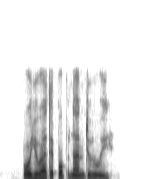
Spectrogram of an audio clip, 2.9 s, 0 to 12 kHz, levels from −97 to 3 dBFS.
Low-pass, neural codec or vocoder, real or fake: 7.2 kHz; codec, 16 kHz, 2 kbps, FunCodec, trained on Chinese and English, 25 frames a second; fake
